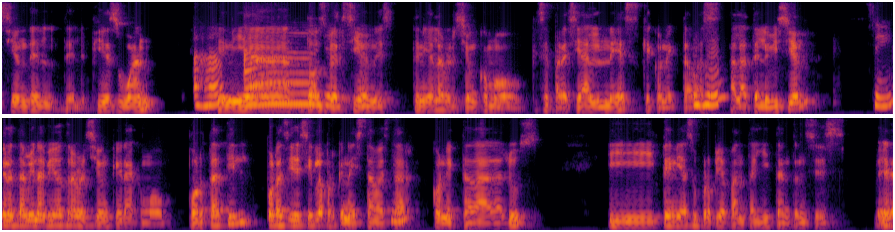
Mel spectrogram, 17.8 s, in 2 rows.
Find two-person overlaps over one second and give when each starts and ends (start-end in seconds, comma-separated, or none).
2.1-3.7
